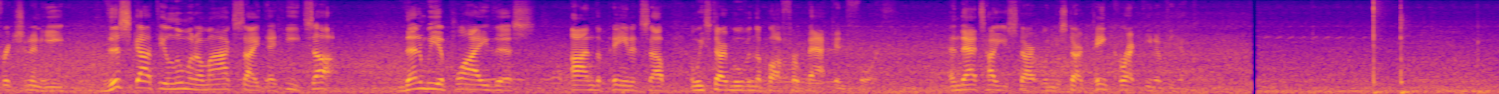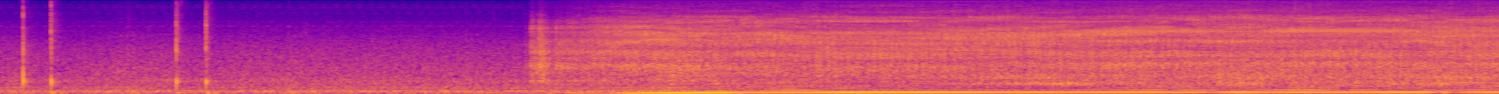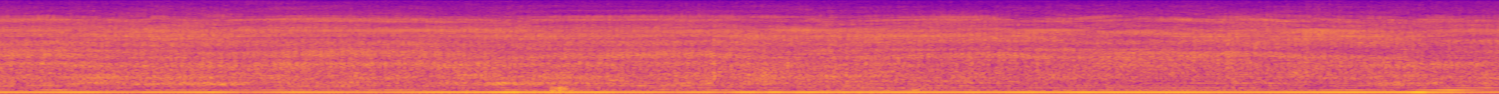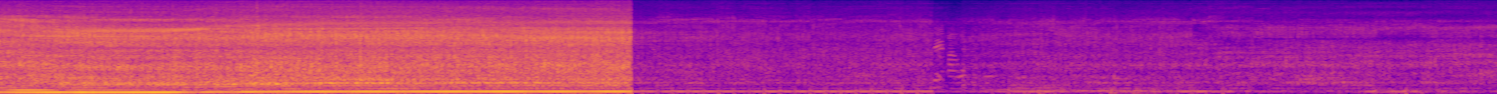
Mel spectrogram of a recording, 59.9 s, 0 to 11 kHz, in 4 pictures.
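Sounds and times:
rotary polisher motor hum: 20.2s - 59.9s.

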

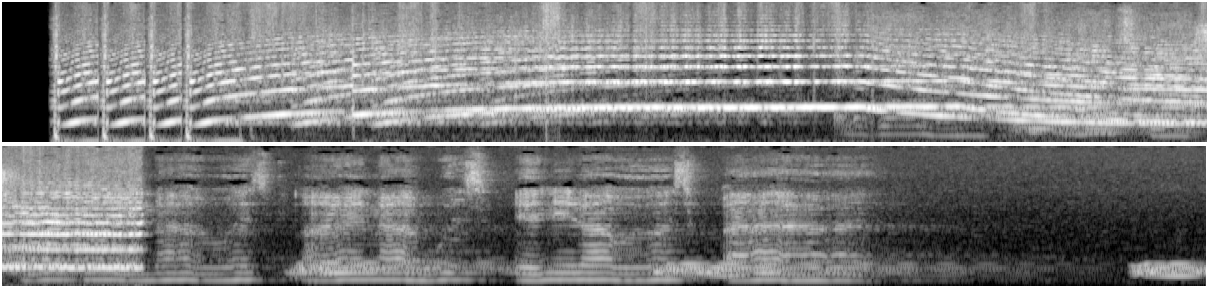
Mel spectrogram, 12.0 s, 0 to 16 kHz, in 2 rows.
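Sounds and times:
siren sound effect: 0.2s - 6.8s.

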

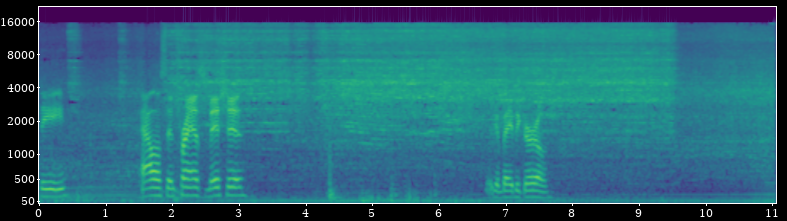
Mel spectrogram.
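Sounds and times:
short knock: 4.4s - 4.7s.

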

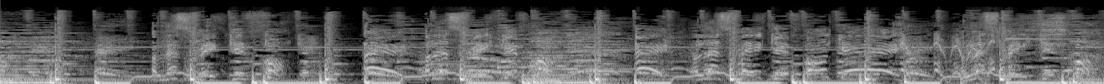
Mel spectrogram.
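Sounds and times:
rapping over a drum beat: 1.5s - 2.9s, 3.6s - 11.0s.

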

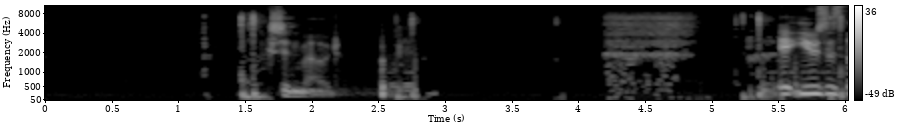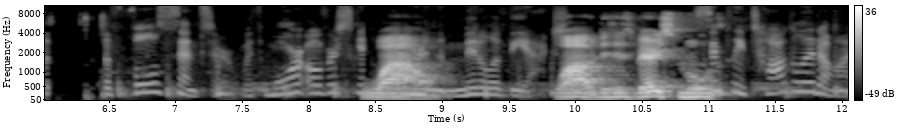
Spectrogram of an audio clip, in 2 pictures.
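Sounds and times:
computer mouse click: 1.5s - 1.7s.

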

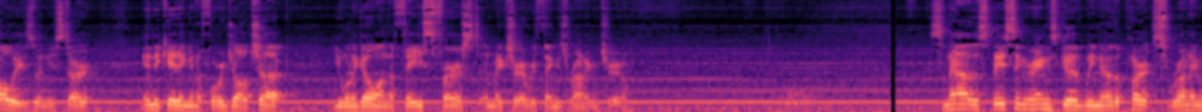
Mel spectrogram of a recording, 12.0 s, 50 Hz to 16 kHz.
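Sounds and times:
lathe machine hum: 0.0s - 12.0s.

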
